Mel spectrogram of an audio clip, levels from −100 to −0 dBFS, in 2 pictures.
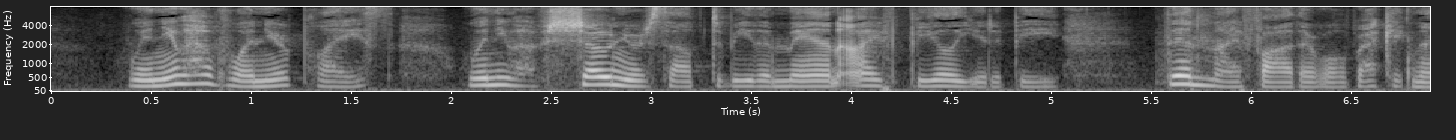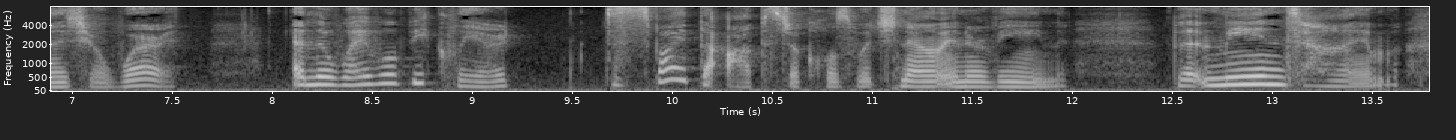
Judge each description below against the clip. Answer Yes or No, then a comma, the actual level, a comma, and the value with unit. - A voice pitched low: No, high, 195 Hz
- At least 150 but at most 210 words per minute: Yes, average, 180 wpm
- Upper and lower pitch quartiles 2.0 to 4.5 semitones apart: No, average, 5.0 semitones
